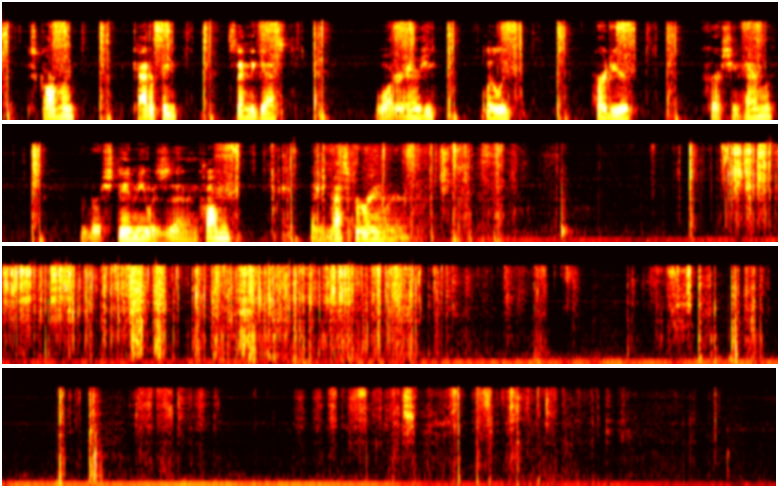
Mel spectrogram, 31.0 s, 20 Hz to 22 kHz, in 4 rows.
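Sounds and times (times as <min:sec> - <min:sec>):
foil wrapper tearing and crinkling: 0:14.5 - 0:20.1
cards clicking and tapping: 0:23.8 - 0:24.3.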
